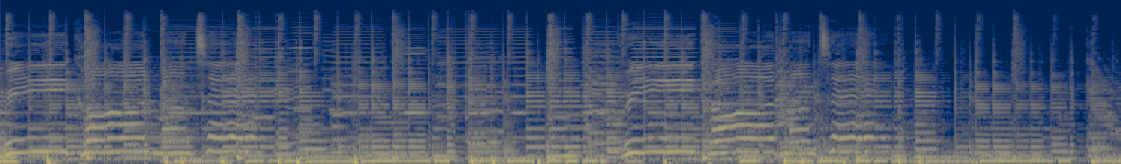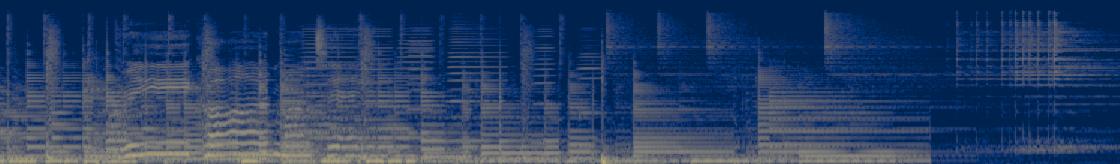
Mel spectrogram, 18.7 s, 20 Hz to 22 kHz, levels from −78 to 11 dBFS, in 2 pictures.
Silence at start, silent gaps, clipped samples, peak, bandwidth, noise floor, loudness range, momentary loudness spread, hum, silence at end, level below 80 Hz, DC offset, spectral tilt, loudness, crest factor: 0 s; none; under 0.1%; -4 dBFS; 16.5 kHz; -49 dBFS; 11 LU; 13 LU; 60 Hz at -40 dBFS; 0.25 s; -32 dBFS; under 0.1%; -5.5 dB/octave; -21 LUFS; 18 dB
